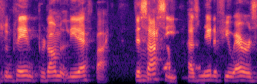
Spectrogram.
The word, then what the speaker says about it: Disasi: Disasi, was that how you pronounce him? He's been okay. Disasi, yeah.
